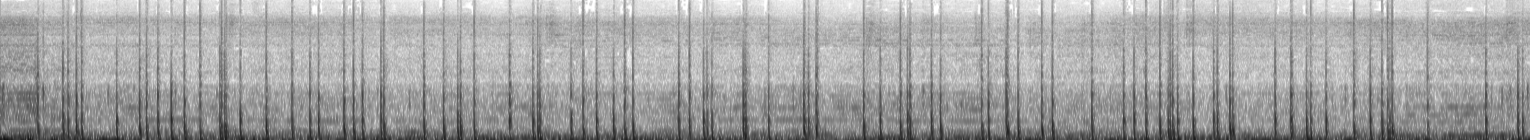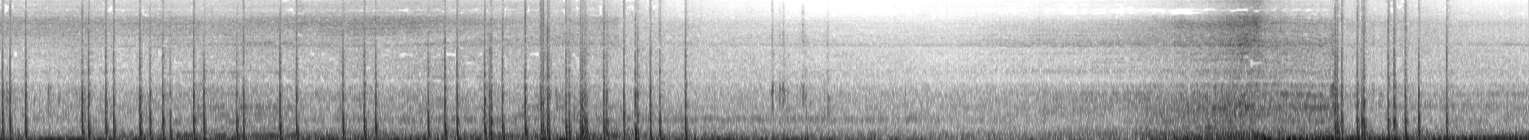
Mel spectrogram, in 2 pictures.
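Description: Aerial firework shells going off in a dense barrage: rapid bangs and crackle over a low rumble, easing off about twelve seconds in, then another loud volley near the end.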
